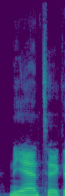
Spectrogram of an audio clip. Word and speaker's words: Niantic: Niantic and the Pokemon Company, I mean, they couldn't have asked for a better response with this.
